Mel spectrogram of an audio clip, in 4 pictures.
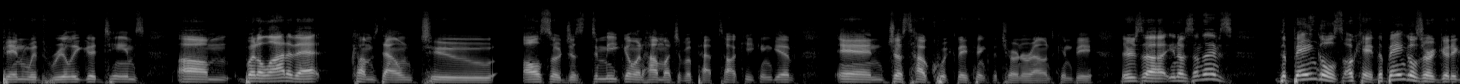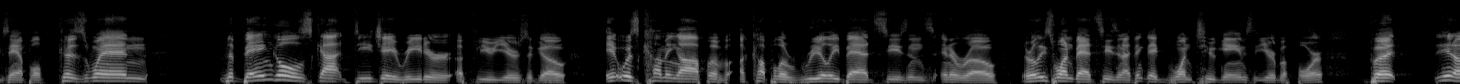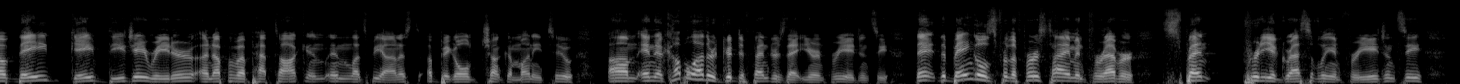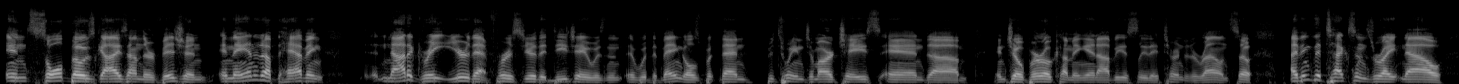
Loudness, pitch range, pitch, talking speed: -31 LUFS, 110-155 Hz, 125 Hz, 200 wpm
